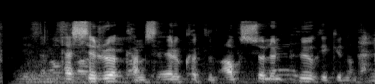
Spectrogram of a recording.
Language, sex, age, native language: Icelandic, male, 20-29, Icelandic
